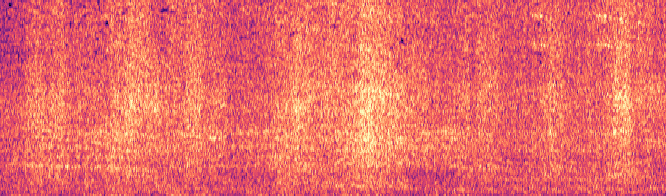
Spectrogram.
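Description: Train passing close by: a loud, steady rumbling rush of noise that starts to ease right at the end.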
